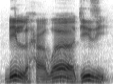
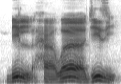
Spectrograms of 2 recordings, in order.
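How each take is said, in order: No difference in how they are said.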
